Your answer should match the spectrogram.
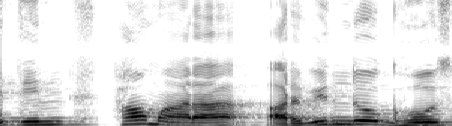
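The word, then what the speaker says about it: Aurobindo: बांग्ला भाषा में हम इनके नाम को अरविंदो प्रोनाउंसिएट करते हैं, इसलिए ही हम हिंदी भाषी इनको अरविंद घोष कहते हैं, जबकि बांग्ला भाषा में इन्हें अरविंदो घोष कहा जाता है।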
